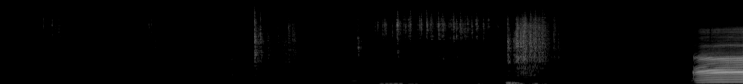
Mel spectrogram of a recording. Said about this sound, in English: You start burning your steel, and go ahead and give me a steel pushing roll. 5 dice. Okay.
